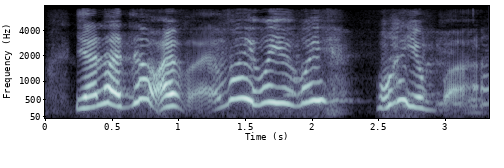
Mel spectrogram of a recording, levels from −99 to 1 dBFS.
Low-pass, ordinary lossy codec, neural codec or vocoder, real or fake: 7.2 kHz; none; codec, 44.1 kHz, 7.8 kbps, DAC; fake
